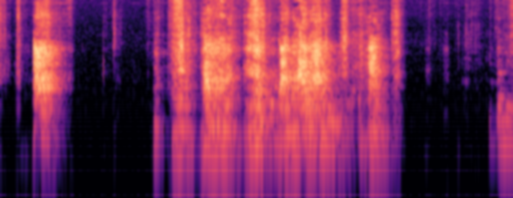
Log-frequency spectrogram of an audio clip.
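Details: A German Shepherd chained for the first time lets out one sharp bark, then a stretch of deep growling barks over a few seconds before going silent; a person speaks briefly.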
